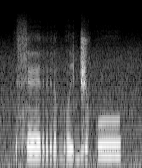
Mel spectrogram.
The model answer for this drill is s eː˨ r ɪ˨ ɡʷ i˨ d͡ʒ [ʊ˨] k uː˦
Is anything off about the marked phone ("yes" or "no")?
no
